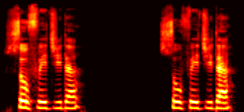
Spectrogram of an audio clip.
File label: "sofecetv", Muscogee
